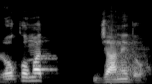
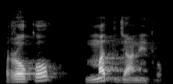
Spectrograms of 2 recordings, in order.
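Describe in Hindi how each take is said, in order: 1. दूसरे शब्द के बाद पॉज़ है। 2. पहले शब्द के बाद पॉज़ है। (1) "और अगर पॉज़ आप मत के बाद ले रहे हैं" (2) "अगर आप रोको के बाद पॉज़ ले रहे हैं"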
